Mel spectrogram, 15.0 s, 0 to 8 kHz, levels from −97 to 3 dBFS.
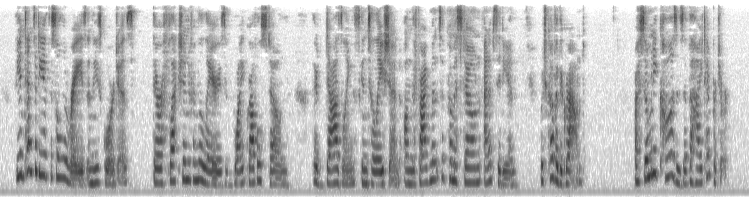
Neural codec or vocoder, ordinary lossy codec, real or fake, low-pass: none; MP3, 64 kbps; real; 7.2 kHz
